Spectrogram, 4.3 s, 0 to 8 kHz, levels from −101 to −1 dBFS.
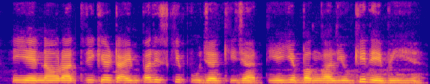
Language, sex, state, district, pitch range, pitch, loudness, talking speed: Hindi, female, Jharkhand, Jamtara, 185-205 Hz, 195 Hz, -18 LUFS, 195 wpm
